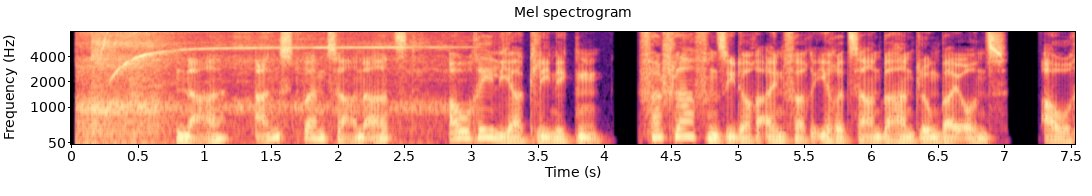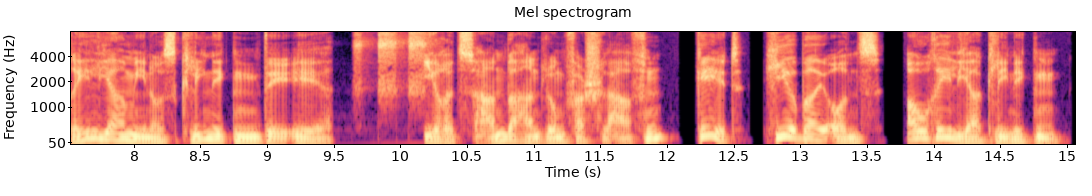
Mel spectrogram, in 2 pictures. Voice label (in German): Radiospot; Aurelia Kliniken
